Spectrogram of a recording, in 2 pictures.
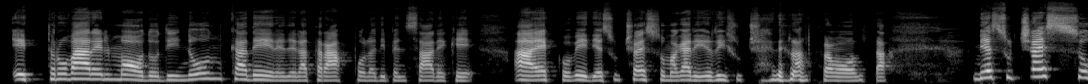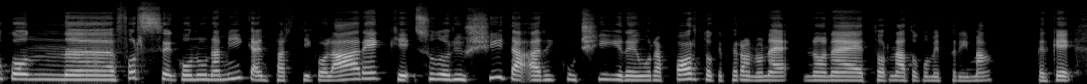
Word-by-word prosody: e 235 0 +2
trovare 245 0 +7
il 235 -1 -2
modo 215 -4 +3
di 200 +2 -4
non 255 +4 -3
cadere 215 -6 +1
nella 185 0 -3
trappola 185 0 0
e - - -9
di 185 - -8
pensare 180 0 -4
che: 175 -1 -7 0.4
"Ah 205 -2 +9
ecco, 205 -2 0
vedi 195 -2 +1
è 185 - 0
successo 215 0 -2
magari 195 0 +1
risuccede 200 -1 -4
un'altra 200 -1 -1
volta". 175 0 -2 0.8
Mi 255 +3 -2
è 320 - +10
successo 350 +1 +4
con, 230 -4 -2 0.6
forse 275 -5 -4
con 215 +1 -3
un'amica 225 +7 -3
in 195 -1 -5
particolare, 200 +7 -1
che 210 -8 -3
sono 235 +3 -4
riuscita 230 +3 -3
a 205 0 +1
ricucire 210 0 -6
un 200 0 -3
rapporto 220 +4 -2
che 195 -1 -14
però 205 0 -5
non 185 0 -7
è 190 0 +1
non 190 +1 -5
è 190 -1 +1
tornato 190 0 -4
come 180 -1 -10
prima 180 +2 -8 0.5
perché 180 +2 -3
205 Hz, 130 wpm, -21 LUFS, 190-235 Hz, 0.8 s, è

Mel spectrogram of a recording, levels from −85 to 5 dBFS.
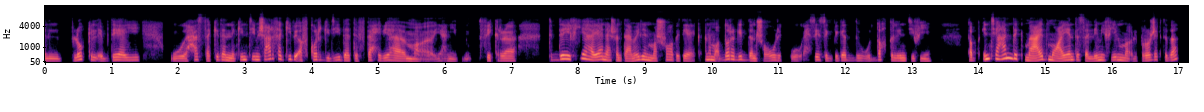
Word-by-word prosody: الBlock 135 - -1
الإبداعي 170 +2 -1 0.5
وحاسة 145 +3 -2
كده 190 -2 0
إنِك 155 +1 -1
أنتِ 200 0 -1
مش 200 +1 +2
عارفة 240 +1 +1
تجيبي 220 -1 +1
أفكار 200 -1 -2
جديدة، 165 +1 -3
تفتحي 160 +1 -4
بيها 150 -3 0
ما 125 -3 -3
يعني 130 -4 -9 0.3
فكرة، 145 -2 -2 0.5
تبدئي 230 +7 +6
فيها 235 -6 +2
يعني 190 +1 +5
عشان 165 -1 -2
تعملي 160 +9 +1
المشروع 175 +2 0
بتاعِك. 145 -5 -4
أنا 195 - +2
مقدّرة 215 +4 +1
جدًا 170 -8 -1
شعورِك 150 +3 -1
وإحساسِك 155 - -6
بجد 150 -1 -3
والضغط 150 +2 -6
اللي 150 -1 -1
أنتِ 155 0 -1
فيه. 130 -1 -6 0.6
طَب - - +3
أنتِ 245 +1 +6
عندِك 260 - +5
ميعاد 190 +7 +6
معيّن 165 +4 +4
تسلمي 170 0 -1
فيه 175 +2 -2
الم 170 -4 -1
الProject 160 +8 -2
ده؟ 240 - +1
165 Hz, 150 wpm, -25 LUFS, 145-190 Hz, 0.6 s, تبدئي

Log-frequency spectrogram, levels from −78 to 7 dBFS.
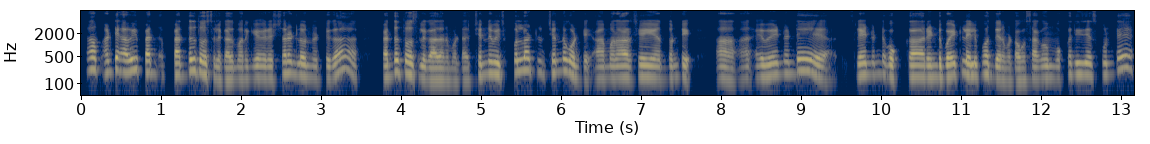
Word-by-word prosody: ఆహ్, 230 - +4
అంటే 200 +4 +3
అవి 215 +3 +5
పెద్ద, 195 -1 +4 0.2
పెద్ద 175 +1 +3
దోసలు 165 -7 +2
కాదు. 130 0 +1
మనకి 140 +2 -5 0.2
రెస్టారెంట్‌లో 170 +4 0
ఉన్నట్టుగా 140 +4 -2 0.5
పెద్ద 150 +5 +1
దోసలు 165 -6 +2
కాదనమాట. 125 -1 0 0.2
చిన్నవి 175 +2 +1 0.2
పుల్లట్లు 215 0 0
చిన్నగుంటయి. 190 -9 -1
ఆహ్, 140 0 -2
మన 145 - -2
అర 145 - +4
చెయ్యంత 145 -3 +1
ఉంటాయి. 150 -1 -2 0.4
ఆహ్, 130 -2 -2 0.4
ఇవేంటంటే 180 +6 0 0.6
అసలేంటంటే 175 +2 -1
ఒక్క 145 - -22 0.3
2 150 0 0
బైట్‌లో 165 +4 +4
యెళ్ళిపోద్దన్నమాట. 155 -6 0
ఒక 125 - -7
సగం 140 +1 -2
ముక్క 140 +4 -11
తీసేసుకుంటే 170 +4 -1
160 Hz, 145 wpm, -24 LUFS, 140-180 Hz, 0.6 s, అవి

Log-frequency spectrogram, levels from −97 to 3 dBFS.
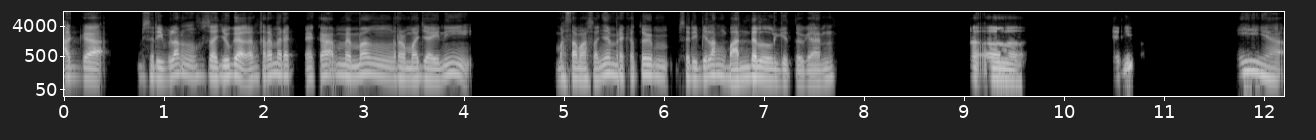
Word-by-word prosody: agak, 120 -2 +2 0.3
bisa 125 0 -8
dibilang 125 +3 0
susah 125 -3 +1
juga 130 +3 +5
kan 110 - -3
karena 135 +4 0
merek 135 0 -1
mereka 120 +4 -1
memang 135 -2 0
remaja 115 0 0
ini, 140 +5 -2 0.9
masa-masanya 115 +4 0
mereka 125 -3 -3
tuh, 145 0 +3
mmm, 125 -2 -4
bisa - - -4
dibilang 130 +5 0
bandel 115 +2 +5
gitu 95 -3 -4
kan. 95 +6 -3 1.4
Heeh, 110 -4 +4 1.0
jadi - - -7 1.2
Iya, 170 -8 +1
120 Hz, 120 wpm, -27 LUFS, 115-135 Hz, 1.4 s, juga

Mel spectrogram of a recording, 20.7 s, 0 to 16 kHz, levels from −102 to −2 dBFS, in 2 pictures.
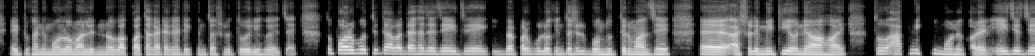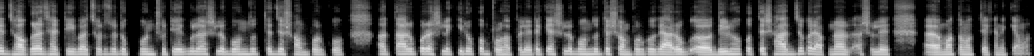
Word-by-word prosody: একটুখানি 155 +1 -2
মনোমালিন্য 150 -1 +2
বা 145 - +5
কথা 145 +1 +2
কাটাকাটি 150 0 -1
কিন্তু 145 -1 -8
আসলে 145 +1 -7
তৈরি 150 0 +2
হয়ে 135 -2 -2
যায়। - - -9 0.3
তো - - -11
পরবর্তীতে 215 -1 +3
আবার 190 0 +3
দেখা 180 +1 +2
যায় 180 - +1
যে, - - +3
এই - - 0
যে, 170 - -2
এই - - -3 0.2
ব্যাপারগুলো 165 +1 +1
কিন্তু 165 0 -4
আসলে 175 -1 -2
বন্ধুত্বের 155 +1 +1
মাঝে 155 +1 +3 0.4
অ্যা 155 - +7 0.3
আসলে 160 +2 +1
মিটিয়েও 170 +1 +3
নেওয়া 150 -1 +6
হয়। 145 0 +3 0.3
তো 190 - -1 0.2
আপনি 215 +6 -4
কি 215 - -15
মনে 160 0 -1
করেন 140 +1 +2
এই 175 - +4
যে, 185 - +3
যে 180 - +4
ঝগড়া-ঝাঁটি 160 +1 +2
বা 160 - +3
ছোট, 155 - -4
ছোট 160 0 -3
খুনসুটি, 155 -1 -4
এগুলো 165 +2 -2
আসলে 165 +1 -2
বন্ধুত্বের 160 +1 -3
যে 160 - +2
সম্পর্ক, 145 -1 -5 0.5
আ - - -1
তার 160 0 +4
উপর 170 +2 0
আসলে 165 +1 -4
কিরকম 170 0 -2
প্রভাব 145 -1 -1
ফেলে? 145 - -2
এটা 155 - -2
কি - - -1
আসলে 165 +1 -3
বন্ধুত্বের 160 +1 -1
সম্পর্ককে 155 0 -1
আরও 155 +1 +4 0.2
অ - - +7
দৃড় 160 +1 +1
করতে 170 +1 -2
সাহায্য 160 0 0
করে, 175 -4 +2
আপনার 155 +1 0 0.2
আসলে 150 0 -3 0.4
অ্যা 145 - +2
মতামতটা 150 -1 -3
এখানে 135 0 -9
কেমন? - - -9
155 Hz, 205 wpm, -23 LUFS, 150-165 Hz, 0.5 s, অ্যা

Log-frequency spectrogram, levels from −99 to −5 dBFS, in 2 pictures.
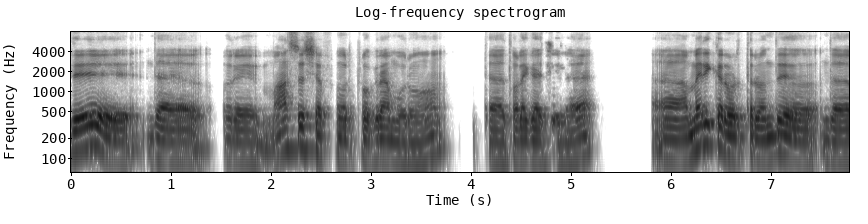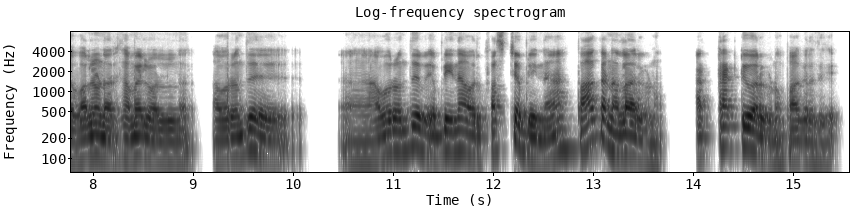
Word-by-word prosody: இது 130 +1 +5 0.7
இந்த 100 0 -2 0.7
ஒரு 95 -2 -2 0.3
மாஸ்டர் 140 +5 0
செஃப்ன்னு 110 -5 -3
ஒரு - - -11
ப்ரோக்ராம் 95 0 -1
வரும், 85 +5 -4 0.5
த 90 - -1
தொலைக்காட்சியில. 90 -2 -2 0.9
அ - - -7 0.3
அமெரிக்கர் 160 -4 +3
ஒருத்தர் 105 -1 +1
வந்து 105 +4 +1 0.4
இந்த 95 0 -2 0.2
வல்லுநர் 110 +1 +3
சமையல் 105 0 +3
வல்லுநர், 90 -5 -2 0.3
அவரு 95 +2 +1
வந்து 135 +5 +3 1.2
அவரு 120 +5 +2
வந்து 140 +4 +1 0.2
எப்டின்னா, 130 +4 +2
அவருக்கு 110 -1 -1
ஃபர்ஸ்ட்டு 120 0 0
எப்டின்னா 100 -4 +2 0.3
பாக்க 190 +8 +2
நல்லா 115 0 +4
இருக்கணும். 90 -4 -4 0.4
அட்ராக்டிவா 150 +6 +2
இருக்கணும் 90 - -1
பாக்குறதுக்கு. 90 -2 -3
105 Hz, 125 wpm, -23 LUFS, 95-125 Hz, 1.2 s, இது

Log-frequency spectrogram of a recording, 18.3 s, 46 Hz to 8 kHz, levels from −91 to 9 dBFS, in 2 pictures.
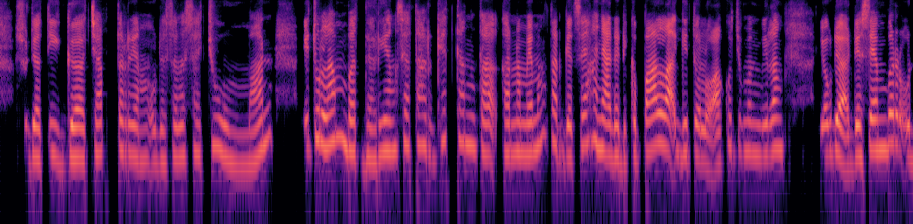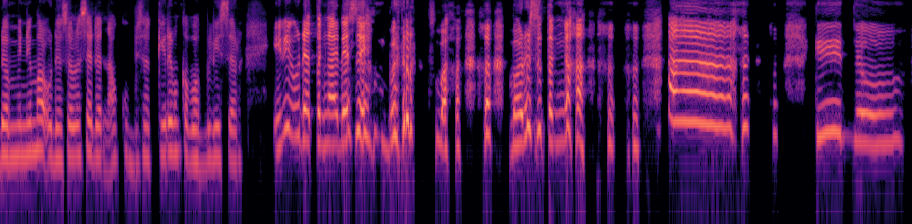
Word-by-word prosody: sudah 220 - -3
3 215 -1 -2
chapter 235 +1 -3
yang 215 -3 -6
sudah 200 0 -11
selesai, 225 +3 -7
cuman 210 -4 -6 0.4
itu 415 -10 -2
lambat 290 -3 -1
dari 220 +3 -6
yang 245 - -9
saya 280 +1 -5
targetkan, 285 +1 -8
Kak, 235 -2 -2
karena 235 0 -3
memang 240 +6 -3
target 235 -7 -3
saya 285 +2 -3
hanya 260 -7 +3
ada - - -1
di - - -8
kepala 260 +4 +3
gitu 235 -2 -6
loh. 185 - -6
Aku 265 +8 -5
cuma 245 -1 -11
bilang, 245 +3 -4 0.4
"Ya 225 +1 -4
udah 250 - +4
Desember 260 +6 +1
sudah 225 0 -4
minimal 235 +3 -4
sudah 210 -1 -8
selesai 225 +1 -2
dan - - -23
aku 215 +2 -15
bisa 200 +4 -12
kirim 240 +1 -5
ke - - -8
publisher." 205 +1 -8 0.3
Ini 430 - 0
sudah 325 -3 +6
tengah 290 -1 +6
Desember 330 0 +4 0.4
ba 255 -2 +3 0.6
baru 290 +7 +4
setengah. 315 -6 +3 0.9
Ah 480 -3 +8 0.9
gitu. 320 -5 -2
250 Hz, 160 wpm, -20 LUFS, 225-300 Hz, 0.9 s, Ah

